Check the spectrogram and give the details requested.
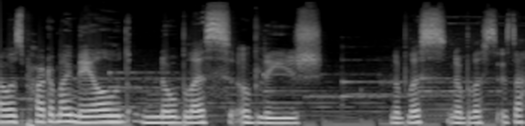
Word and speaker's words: noblesse oblige: How does this video pronounce it? Noblesse oblige. Okay, so I was saying it right.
